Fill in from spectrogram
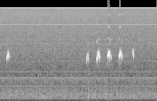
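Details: Wild osprey at a nest in Scotland, filmed by a nest camera during mating and a nest changeover; one short high whistled chirp, a pause, then five more sharp chirps in quick succession, clear above a quiet steady hum.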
